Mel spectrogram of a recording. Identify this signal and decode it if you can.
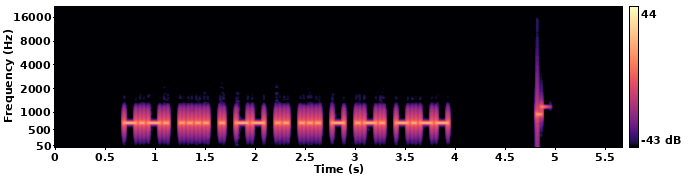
Morse code, heard as a keyed tone, about 30 wpm, 700 Hz. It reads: CHEMISTRY
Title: Sentences from Top 1000 Words - Review Part 6 - New Word Drill - 30wpm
